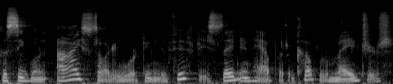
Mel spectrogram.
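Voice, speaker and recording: This woman speaks with an Appalachian accent. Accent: Southern Appalachian American. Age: 80s+. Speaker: community volunteer. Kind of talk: interview testimony.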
